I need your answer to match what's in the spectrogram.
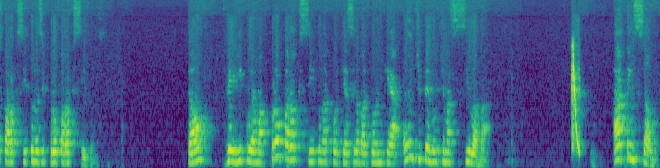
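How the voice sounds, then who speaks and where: A man, a grammar teacher giving a video lecture, explaining step by step and answering his own questions. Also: high voice. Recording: tinny phone-like sound in an echoey room.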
